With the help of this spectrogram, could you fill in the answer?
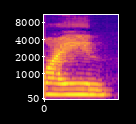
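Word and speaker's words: عين: Some people says Ain pronounced as A, but honestly, if you try to pronounce Ain in any Arabic word as A, you technically have an accent. So I want you to know ayn pronounced as not ah.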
